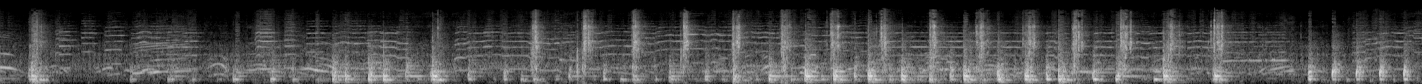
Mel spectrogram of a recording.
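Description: Traditional Balochi folk dance music: a melody plays over a steady drone, with a drum beating steadily throughout. It is a little quieter for the first couple of seconds.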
